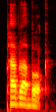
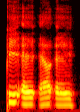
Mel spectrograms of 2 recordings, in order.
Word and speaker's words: Palabok: It looked like pancake, and I know what pancake is, but this one's called Palabok. P-A-L-A-B-O-K, Palabok. I think that's how you pronounce it.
